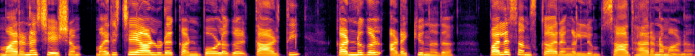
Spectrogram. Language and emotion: Malayalam, neutral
